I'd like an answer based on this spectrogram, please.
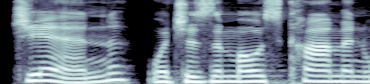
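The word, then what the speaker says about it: GHIN: going to need some device most likely it's gin and Jim is j-h-i-n no G oh G pronounced j g j g but that's what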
